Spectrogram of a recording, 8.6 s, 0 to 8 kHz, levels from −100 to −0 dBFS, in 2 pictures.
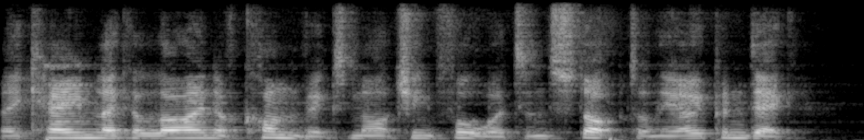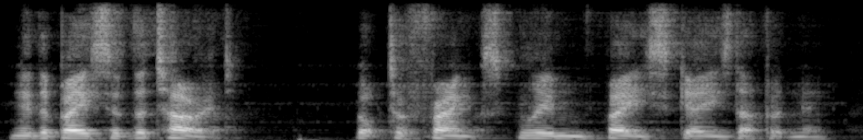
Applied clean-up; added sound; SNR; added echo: neural mask model DeepFilterNet 3.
